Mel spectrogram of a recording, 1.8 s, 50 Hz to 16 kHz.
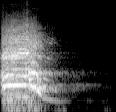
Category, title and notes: Sound effects > Human sounds and actions
Wilhelm Scream Alternative 5
willhelmscream, wilhelm, man, fall, wilhelmscream, shouting, willhelm, male, willhelm-scream, pain, legend, legendary, falling, screaming, meme, death, killed, shout, famous, Wilhelm-Scream, scream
